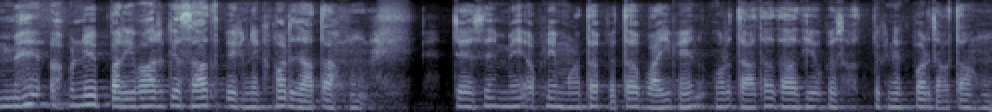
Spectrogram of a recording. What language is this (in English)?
Hindi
